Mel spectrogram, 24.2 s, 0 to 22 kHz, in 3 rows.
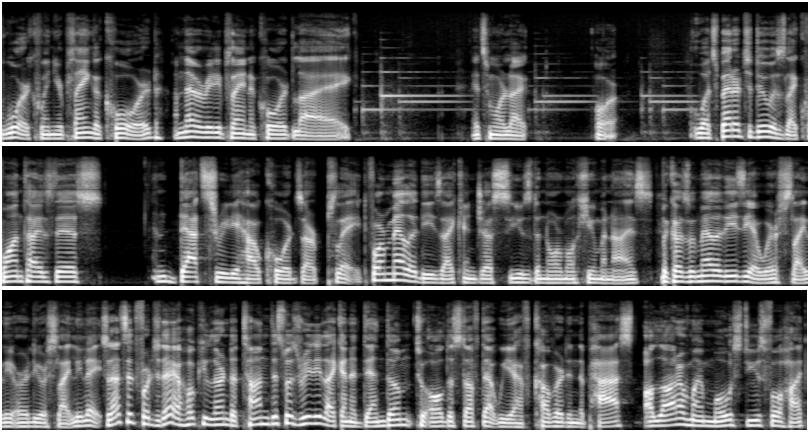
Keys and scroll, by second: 7.7 q, 13.1 h, 16.7 super+z.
